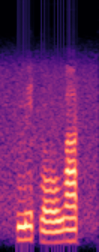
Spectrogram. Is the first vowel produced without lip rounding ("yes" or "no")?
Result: yes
